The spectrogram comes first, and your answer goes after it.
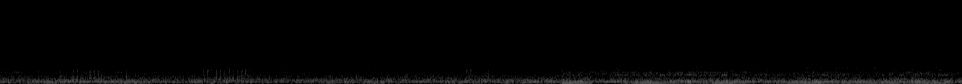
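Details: Purring domestic cat at a minshuku with hot springs near the sea in Ito, Shizuoka, Japan; a low vibrating drone continues throughout, slightly louder and fuller in its second half.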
